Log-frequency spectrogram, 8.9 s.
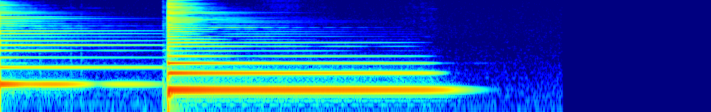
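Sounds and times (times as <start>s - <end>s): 
acoustic guitar accompaniment: 0.0s - 6.6s.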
